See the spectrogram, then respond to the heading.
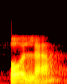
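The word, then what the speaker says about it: hola: gymnasia Argentina edge which is pronounced as a che it is always silent and it will not be pronounced at all and it will not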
